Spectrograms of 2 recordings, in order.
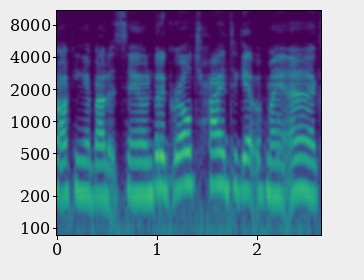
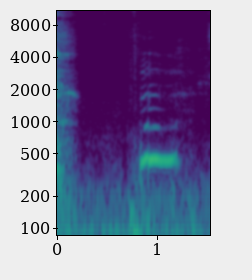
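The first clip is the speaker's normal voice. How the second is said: high, breathless giggle; embarrassed squealing laugh; 12 semitones higher, 9 dB quieter than usual. Real, not acted. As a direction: laugh out the awkwardness. Realizing friend heard everything.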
